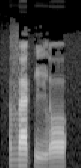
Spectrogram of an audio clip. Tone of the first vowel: high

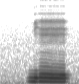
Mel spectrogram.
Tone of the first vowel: low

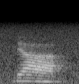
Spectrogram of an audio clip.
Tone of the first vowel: falling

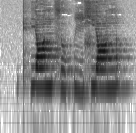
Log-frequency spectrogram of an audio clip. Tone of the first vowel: high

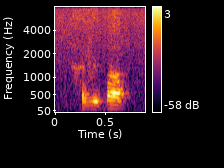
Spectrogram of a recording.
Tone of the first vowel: low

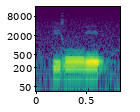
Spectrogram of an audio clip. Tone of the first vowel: low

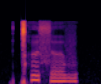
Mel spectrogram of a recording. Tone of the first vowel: high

